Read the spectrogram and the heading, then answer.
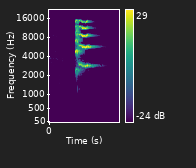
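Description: A single bright, high chirp of a bird rings out suddenly after a brief quiet moment, then fades away within about half a second, clear and fairly close with no voices.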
